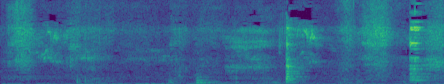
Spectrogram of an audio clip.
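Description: Metal ladle scraping and clinking against a cauldron as soup is served into bowls: a few short scrapes and knocks.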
